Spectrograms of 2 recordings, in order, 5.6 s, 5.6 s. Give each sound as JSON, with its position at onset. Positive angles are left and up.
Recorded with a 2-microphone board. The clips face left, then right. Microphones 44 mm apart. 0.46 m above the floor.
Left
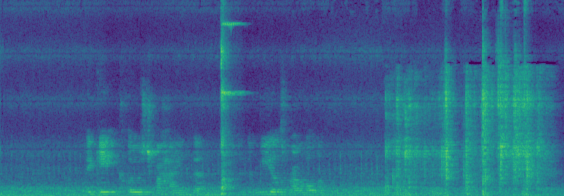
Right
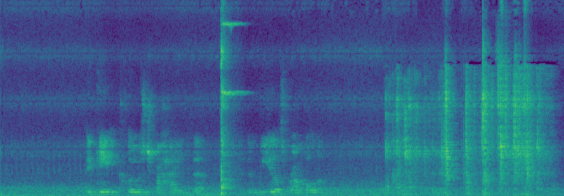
{"t": 0.8, "sound": "a woman speaking", "side_deg": -5, "distance_m": 1.6}
{"t": 2.2, "sound": "a dropped coin", "side_deg": -70, "distance_m": 1.4}
{"t": 3.9, "sound": "a crack", "side_deg": 30, "distance_m": 0.7}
